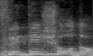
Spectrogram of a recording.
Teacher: মফালাগুলো শব্দের শুরুতে আছে ওটার কোন উচ্চারণ আসতেছে না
